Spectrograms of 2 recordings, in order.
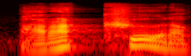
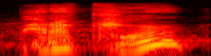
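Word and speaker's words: ברך: 복이라는 단어가 성경에 나오는데 성경에 히브리 말로 복이라는 말을 어떻게 발음하면 바라크라 발음해요 뭐라고요 바라크 우 이제 학교 다닐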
